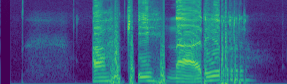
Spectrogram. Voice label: "estar enojado", chorti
